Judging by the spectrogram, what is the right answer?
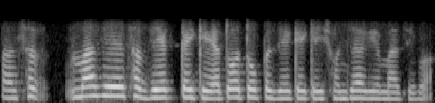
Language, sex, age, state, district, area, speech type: Manipuri, female, 18-30, Manipur, Kakching, rural, conversation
